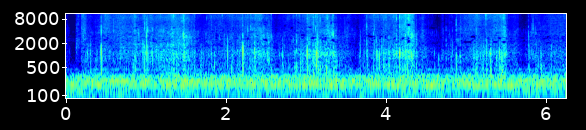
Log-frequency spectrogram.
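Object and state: Tissue packaging paper being crinkled.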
